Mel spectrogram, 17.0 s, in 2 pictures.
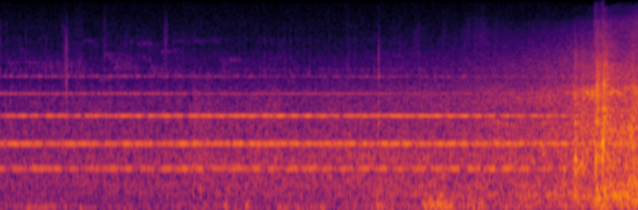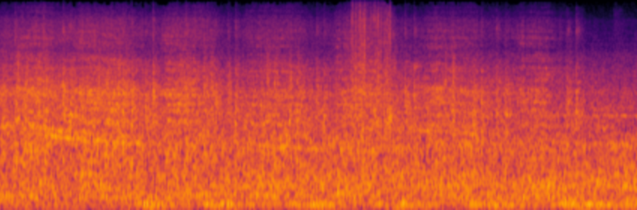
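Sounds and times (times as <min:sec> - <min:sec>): level-crossing bells ringing: 0:00.0 - 0:07.6
train wheel and track noise: 0:00.0 - 0:17.0.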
